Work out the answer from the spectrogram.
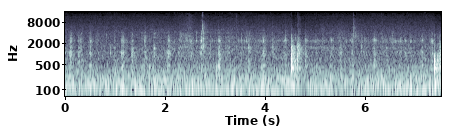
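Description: A person chewing soft, sticky jackfruit flesh with the mouth close to the microphone: irregular wet mouth clicks and smacks over a low steady hum, with a sharper click about four and a half seconds in and another near the end.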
